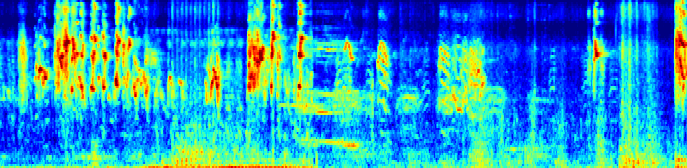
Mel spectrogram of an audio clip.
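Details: Rose-ringed parakeet eating green leaves, with harsh loud squawking bursts spaced irregularly, quieter chirps in between, and a low rumble in the first half.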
